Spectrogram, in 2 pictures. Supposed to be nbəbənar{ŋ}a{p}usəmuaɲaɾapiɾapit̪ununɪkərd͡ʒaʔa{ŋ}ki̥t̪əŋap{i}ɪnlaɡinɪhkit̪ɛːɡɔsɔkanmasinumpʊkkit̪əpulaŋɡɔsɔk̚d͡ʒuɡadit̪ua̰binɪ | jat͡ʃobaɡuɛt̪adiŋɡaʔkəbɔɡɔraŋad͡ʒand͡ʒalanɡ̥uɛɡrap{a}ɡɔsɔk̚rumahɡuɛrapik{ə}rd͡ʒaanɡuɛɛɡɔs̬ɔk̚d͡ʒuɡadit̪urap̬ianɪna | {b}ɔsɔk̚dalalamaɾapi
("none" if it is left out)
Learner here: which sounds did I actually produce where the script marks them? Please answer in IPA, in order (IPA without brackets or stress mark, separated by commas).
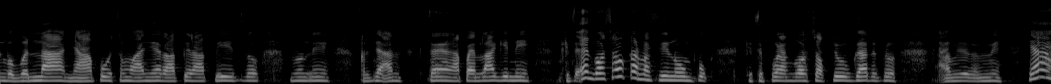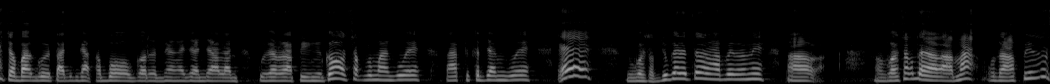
ɲ, p, n, a, i, ə, ɡ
